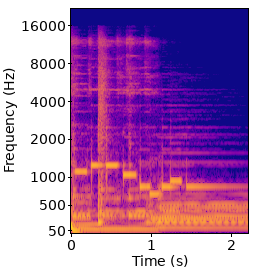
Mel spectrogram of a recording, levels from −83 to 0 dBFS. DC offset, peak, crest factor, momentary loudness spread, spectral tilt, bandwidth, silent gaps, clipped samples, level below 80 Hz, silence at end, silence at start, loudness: under 0.1%; -4 dBFS; 14 dB; 6 LU; -5.5 dB/octave; 16 kHz; none; under 0.1%; -28 dBFS; 0 s; 0 s; -18 LUFS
